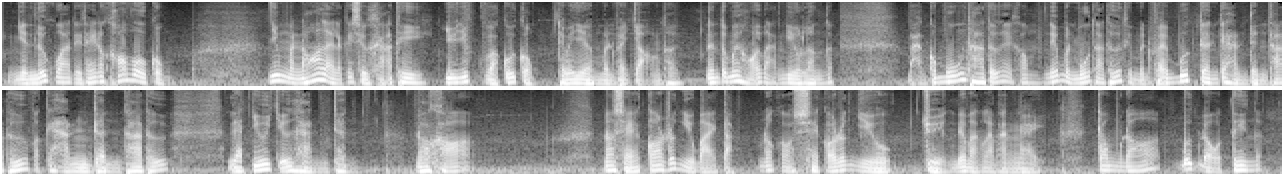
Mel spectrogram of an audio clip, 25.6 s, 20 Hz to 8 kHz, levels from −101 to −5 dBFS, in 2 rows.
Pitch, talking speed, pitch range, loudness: 105 Hz, 230 wpm, 90-120 Hz, -12 LUFS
